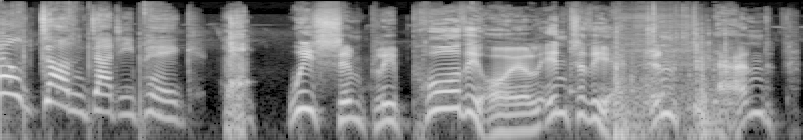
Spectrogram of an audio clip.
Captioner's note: oinks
